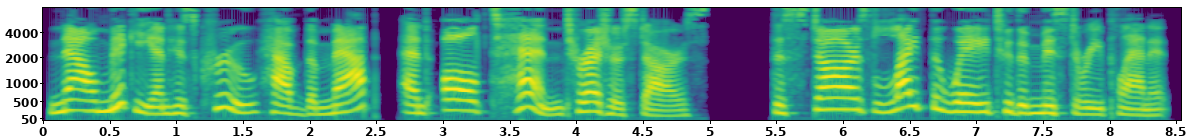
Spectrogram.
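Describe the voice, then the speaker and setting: A woman narrating a children's storybook read-aloud in an expressive, deliberate storytelling style. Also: on the high side, dry recording, clean studio sound. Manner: animated, deliberate storytelling delivery.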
